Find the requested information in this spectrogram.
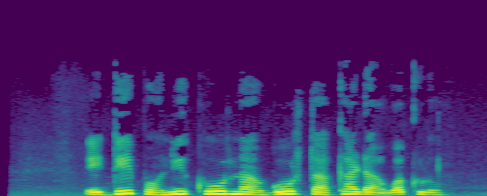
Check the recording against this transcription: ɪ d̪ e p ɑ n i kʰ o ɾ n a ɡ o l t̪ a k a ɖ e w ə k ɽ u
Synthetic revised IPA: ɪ d̪ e p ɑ n i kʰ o ɾ n a ɡ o ɾ t̪ a k a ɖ a w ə k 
